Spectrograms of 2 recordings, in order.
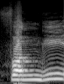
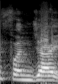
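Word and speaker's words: fungi: जैसे कि एनिमल्स हो गए, प्लांट्स हो गए, फंगी या फिर फंजाई। इसको अलग-अलग प्रोनाउंस करते हैं।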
